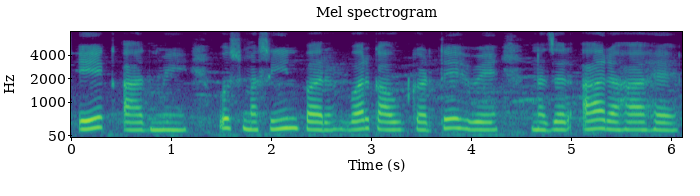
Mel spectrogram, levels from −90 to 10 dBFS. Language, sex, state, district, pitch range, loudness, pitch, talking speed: Hindi, female, Uttar Pradesh, Lucknow, 215-240 Hz, -16 LUFS, 220 Hz, 115 wpm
